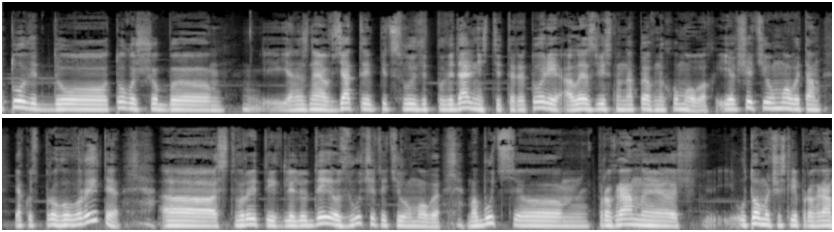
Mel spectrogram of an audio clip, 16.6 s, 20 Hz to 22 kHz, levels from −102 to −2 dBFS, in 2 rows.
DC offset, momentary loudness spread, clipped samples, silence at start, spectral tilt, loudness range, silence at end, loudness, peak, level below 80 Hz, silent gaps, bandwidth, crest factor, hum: under 0.1%; 9 LU; under 0.1%; 0 s; -6.5 dB/octave; 3 LU; 0 s; -17 LUFS; 0 dBFS; -52 dBFS; none; 16 kHz; 16 dB; none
